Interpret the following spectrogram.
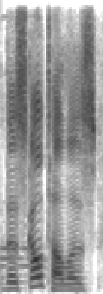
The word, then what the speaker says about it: Skulltula: How do you say that spider's name? Do you say Skullchulla? Skullchulla? Skulltula? Skulltula. Yeah, that's why I always did, with like the T sound.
